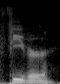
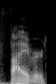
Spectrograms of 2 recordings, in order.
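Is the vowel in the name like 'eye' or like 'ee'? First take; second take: ee; eye. First: The first vowel sounds like 'ee'. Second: The first vowel sounds like 'eye'.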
